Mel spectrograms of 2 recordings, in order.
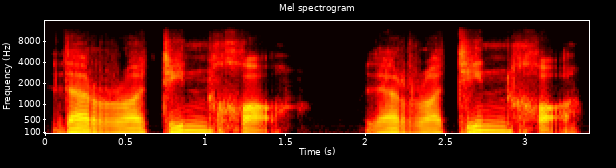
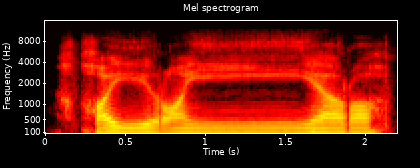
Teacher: I did not pronounce the noon here in the tanween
